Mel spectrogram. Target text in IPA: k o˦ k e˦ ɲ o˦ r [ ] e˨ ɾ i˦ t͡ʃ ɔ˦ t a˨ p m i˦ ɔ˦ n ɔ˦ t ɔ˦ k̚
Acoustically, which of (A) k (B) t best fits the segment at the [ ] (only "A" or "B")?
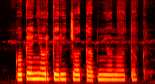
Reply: A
